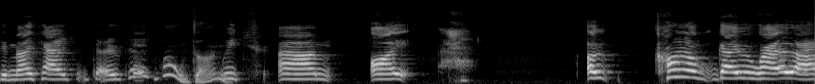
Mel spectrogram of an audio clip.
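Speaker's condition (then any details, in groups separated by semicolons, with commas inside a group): Disability affecting speech; cerebral palsy from birth, affects body; about 46 years since birth; voice and speech affected, speech therapy from age one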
